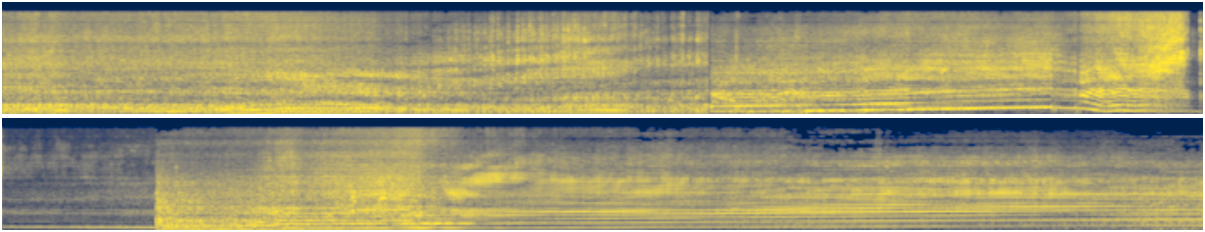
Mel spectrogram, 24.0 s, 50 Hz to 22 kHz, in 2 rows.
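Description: Sports car engines pulling away and accelerating hard. One engine runs low and uneven at first, then climbs steadily in pitch until about 11 seconds in, wavers and drops off. After a short quieter gap, another engine climbs in one long, smooth rising pull.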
